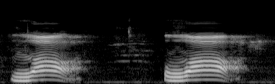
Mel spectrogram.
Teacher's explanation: ল জিহ্বার আগা সামনের ওপরের দুই দাঁতের আগার সঙ্গে লাগায় উচ্চারণ হবে ল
